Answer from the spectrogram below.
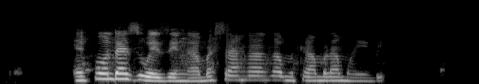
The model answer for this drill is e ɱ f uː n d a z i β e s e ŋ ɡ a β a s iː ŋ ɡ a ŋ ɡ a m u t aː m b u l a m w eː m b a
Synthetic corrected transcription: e ɱ f uː n d a z i w e z e ŋ ɡ a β a s aː ŋ ɡ a ŋ ɡ a m u t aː m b u l a m w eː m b i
